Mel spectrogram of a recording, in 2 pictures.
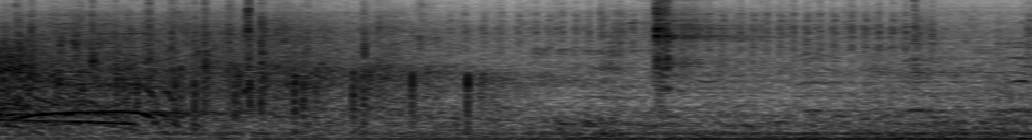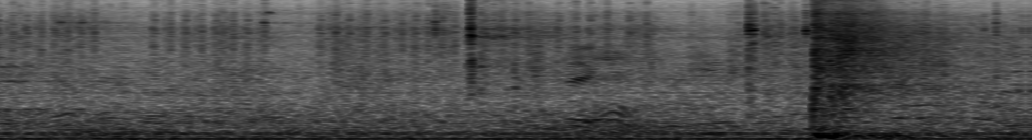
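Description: A short cheer from spectators fades in the first second, then over a steady low hall hum come scattered sharp smacks of a drill rifle being caught in gloved hands during spinning exhibition drill, with one louder knock near the end.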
